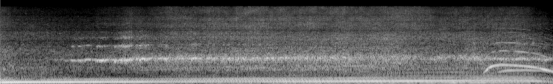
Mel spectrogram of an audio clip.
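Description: A pickup truck's engine is held at high revs through a burnout while its spinning rear tires squeal. The engine note holds steady and creeps slightly higher, then drops as the throttle comes off near the end, with a short rising-and-falling squeal.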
